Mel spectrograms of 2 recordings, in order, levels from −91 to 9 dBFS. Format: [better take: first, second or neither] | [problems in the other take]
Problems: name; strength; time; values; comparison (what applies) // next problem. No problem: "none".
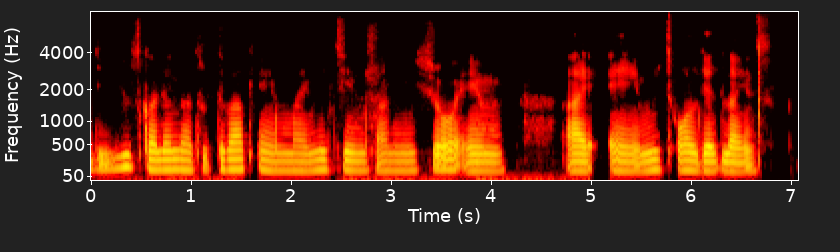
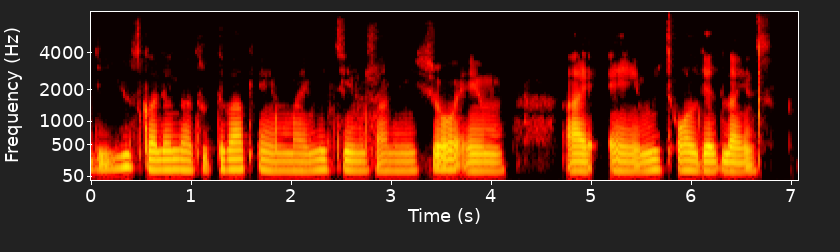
second | noise reduction (neural mask model Resemble Enhance denoiser)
